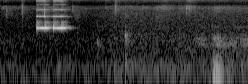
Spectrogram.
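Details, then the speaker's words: Microwave oven with door latch broken from slamming: three quick high beeps when started, then no magnetron or fan hum; owner suspects top door switch not making contact; beeps but will not start. "Now why it's supposed to run. It will not run. Okay, let me just check out what's going on. Okay guys, it will not run."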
